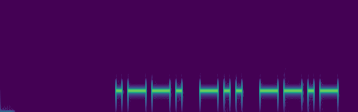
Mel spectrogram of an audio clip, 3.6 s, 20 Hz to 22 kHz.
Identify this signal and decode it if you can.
Morse code, heard as a keyed tone, about 20 wpm, 700 Hz. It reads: PDQ
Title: USA Call Sign Postfixes - 3 Letters 20wpm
